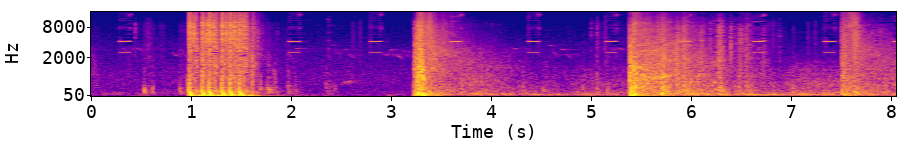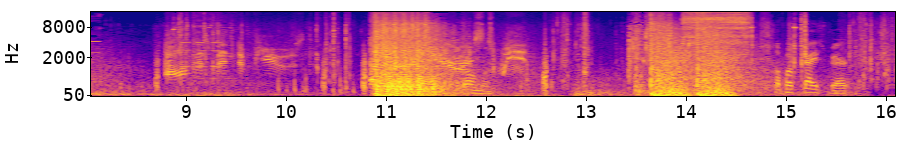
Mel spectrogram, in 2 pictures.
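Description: Gunfire bursts out in loud rapid volleys.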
